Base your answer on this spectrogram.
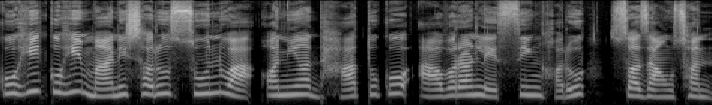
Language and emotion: Nepali, neutral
